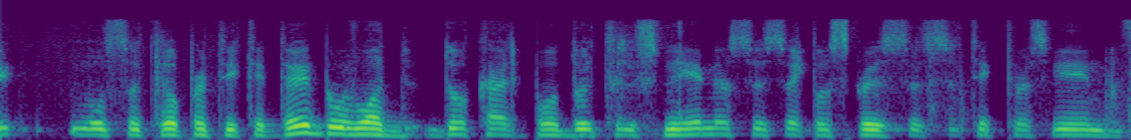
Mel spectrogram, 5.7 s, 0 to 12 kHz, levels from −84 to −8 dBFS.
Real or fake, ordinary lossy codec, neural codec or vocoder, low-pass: fake; MP3, 64 kbps; codec, 16 kHz, 0.5 kbps, X-Codec, HuBERT features, trained on general audio; 7.2 kHz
